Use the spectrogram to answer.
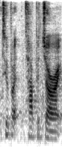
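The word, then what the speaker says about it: Tapejara: And Tapajara is how you pronounce it. I know I say Tapajara all the time, but it is a harder J.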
